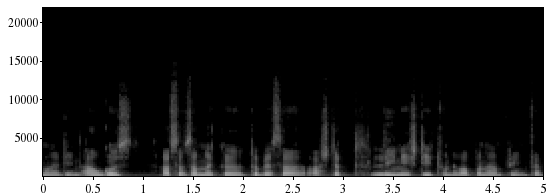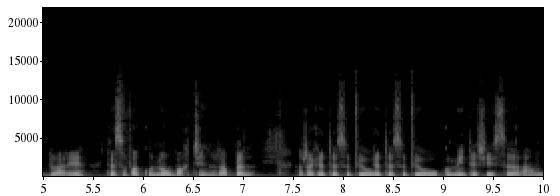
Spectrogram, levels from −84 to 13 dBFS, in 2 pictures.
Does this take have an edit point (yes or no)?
yes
